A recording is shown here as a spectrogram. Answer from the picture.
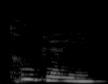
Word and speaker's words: trompe-l'œil: Trompe-l'œil.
